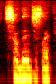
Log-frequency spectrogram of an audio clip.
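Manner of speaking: ordinary talk, nothing marked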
